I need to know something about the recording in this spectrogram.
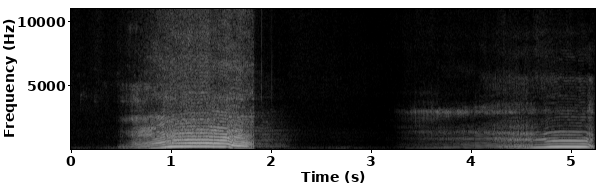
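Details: Bull, a male farm animal, giving two loud drawn-out bellows with a strong harmonic tone that rises, holds and falls, the second building slowly from a low start to a loud peak.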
